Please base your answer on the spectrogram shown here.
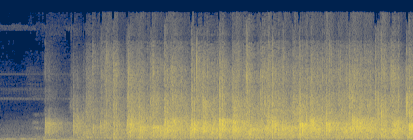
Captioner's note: applause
